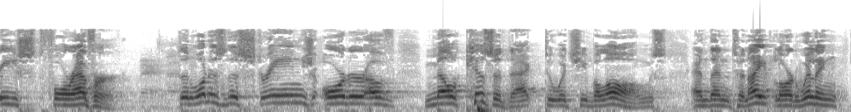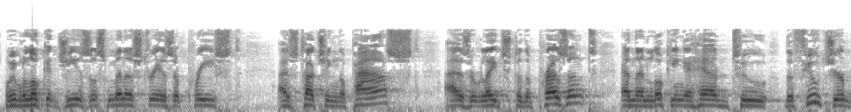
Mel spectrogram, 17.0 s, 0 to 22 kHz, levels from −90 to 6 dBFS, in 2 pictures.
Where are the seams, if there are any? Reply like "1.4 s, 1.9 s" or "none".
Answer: 1.8 s, 6.8 s, 8.4 s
